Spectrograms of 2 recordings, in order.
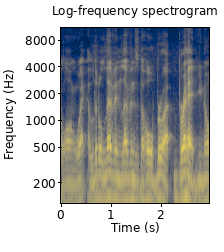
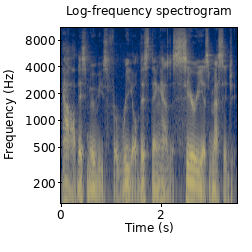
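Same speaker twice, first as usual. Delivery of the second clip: retold answer, dropped low and soft; hushed, deep-pitched seriousness; low, earnest reply; 5 semitones lower, 10 dB quieter than usual. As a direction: lower your voice to insist it's serious. His serious reply to his date.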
